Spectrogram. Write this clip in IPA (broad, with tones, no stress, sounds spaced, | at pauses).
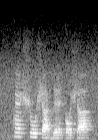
t ɛ̃˦ ʃ o˦ ʃ a˦˨ ɡ͡b ɛ˧ t ɔ˧ ʃ a˦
